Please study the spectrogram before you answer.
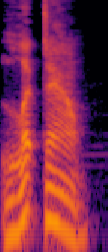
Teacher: Let 的 t 要去掉不是 let down,因为两个辅音在一起只用发后面一个气流阻塞一下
